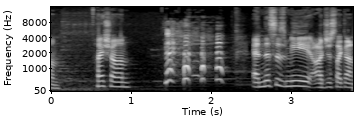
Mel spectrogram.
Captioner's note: laughs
